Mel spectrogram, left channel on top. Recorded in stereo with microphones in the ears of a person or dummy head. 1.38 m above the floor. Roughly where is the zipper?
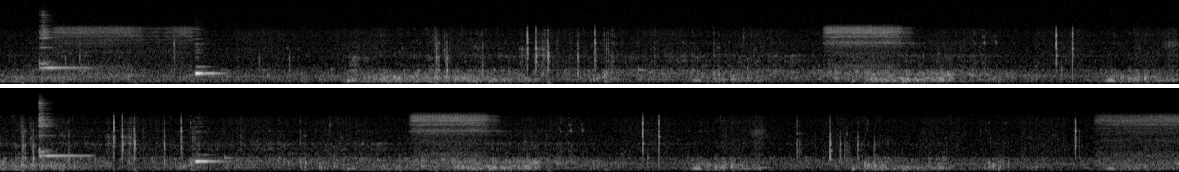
No zipper in this recording.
